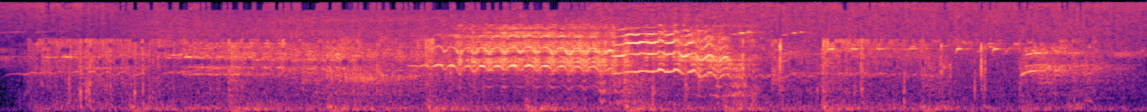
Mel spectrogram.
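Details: Wounded plains zebra in the Serengeti that kept running after a lion attack; loud wavering, harmonic braying calls in the middle, with thudding, scuffling sounds and soft music throughout.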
